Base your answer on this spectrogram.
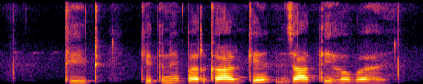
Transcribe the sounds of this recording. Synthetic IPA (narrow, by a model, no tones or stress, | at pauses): kiːʈ | kɪt̪nepɾəɾəkaːɾked͡ʒaːt̪iɦobəɦɛ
